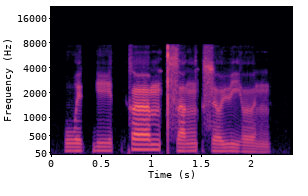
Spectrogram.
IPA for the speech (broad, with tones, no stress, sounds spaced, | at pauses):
w ɪ˨ k̚ iː˨ t̚ k œː˥ m t͡s ɐ˨˧ ŋ t͡s ɵ˨˧ ɥ j ɵ˨˩ n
